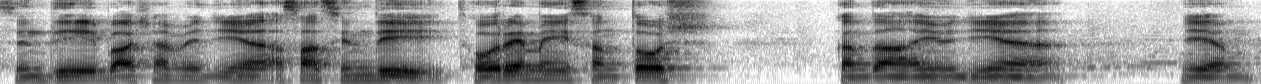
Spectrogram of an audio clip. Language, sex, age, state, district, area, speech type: Sindhi, male, 30-45, Gujarat, Surat, urban, spontaneous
